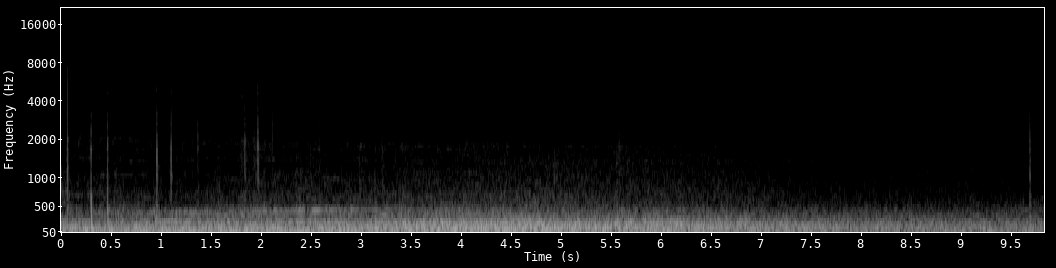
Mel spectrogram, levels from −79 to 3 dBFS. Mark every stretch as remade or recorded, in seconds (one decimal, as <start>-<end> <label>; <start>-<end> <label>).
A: 0.0-4.2 remade; 4.2-9.8 recorded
